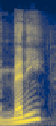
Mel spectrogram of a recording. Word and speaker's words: Mara: It's pronounced ma. Okay, perfect. A little rolled to the R.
